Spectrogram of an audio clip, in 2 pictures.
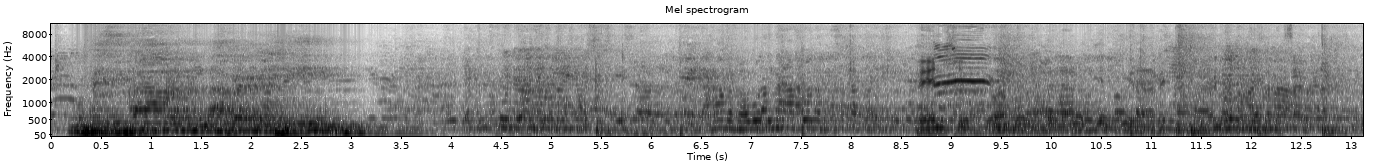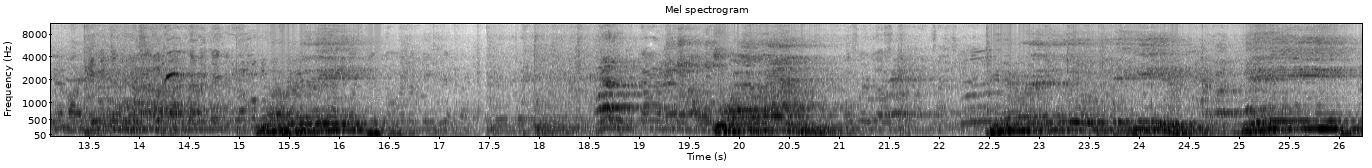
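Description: Men talk and call out nearby.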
